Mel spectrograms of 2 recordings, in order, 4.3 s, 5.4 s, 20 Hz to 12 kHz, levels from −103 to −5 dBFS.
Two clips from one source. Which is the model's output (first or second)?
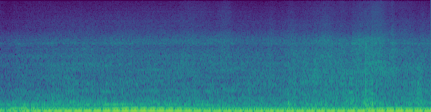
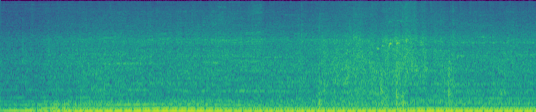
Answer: first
